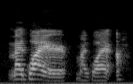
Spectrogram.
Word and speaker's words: Maguire: Maguire.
